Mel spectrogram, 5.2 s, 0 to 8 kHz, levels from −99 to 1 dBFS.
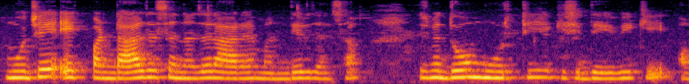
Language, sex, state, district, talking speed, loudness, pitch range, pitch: Hindi, female, Chhattisgarh, Raipur, 210 wpm, -15 LUFS, 215-245 Hz, 230 Hz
